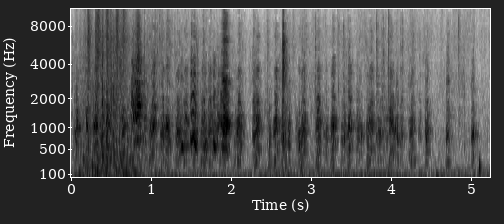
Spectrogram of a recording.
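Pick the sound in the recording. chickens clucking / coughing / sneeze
chickens clucking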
